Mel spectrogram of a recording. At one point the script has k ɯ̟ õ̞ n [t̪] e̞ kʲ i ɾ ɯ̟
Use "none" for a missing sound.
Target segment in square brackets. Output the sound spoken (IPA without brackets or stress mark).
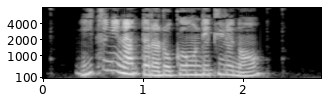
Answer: d̪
